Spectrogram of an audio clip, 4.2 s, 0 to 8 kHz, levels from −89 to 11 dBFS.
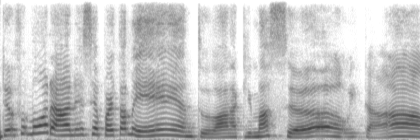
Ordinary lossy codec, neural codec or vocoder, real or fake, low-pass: none; codec, 16 kHz, 2 kbps, X-Codec, HuBERT features, trained on LibriSpeech; fake; none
